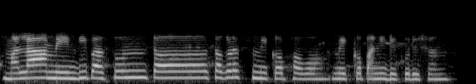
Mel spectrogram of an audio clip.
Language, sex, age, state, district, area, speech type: Marathi, female, 18-30, Maharashtra, Amravati, rural, conversation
